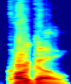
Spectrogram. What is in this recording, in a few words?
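"cargo", American English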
